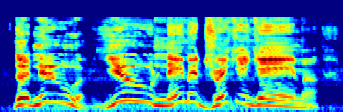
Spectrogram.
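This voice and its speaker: Using a put-on character voice, a man speaks very slowly at a high pitch with very wide pitch swings. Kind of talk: put-on announcer voice.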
